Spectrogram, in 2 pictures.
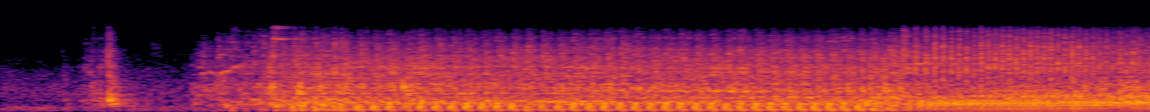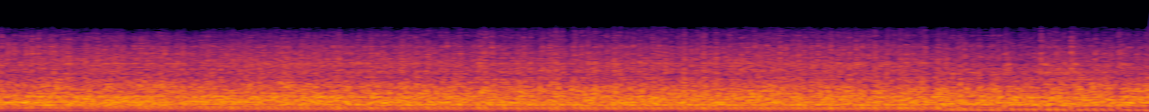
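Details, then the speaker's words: Power King stump grinder, small gas engine revving: rough growling hammer from worn, possibly flattened or broken cutter wheel bearings, worse after grinding a green hard maple stump; vibration felt through the machine. "Hear them babies growling. And of course I can feel it through the machine. Probably should have done it a while ago. I'm assuming it's these bearings."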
